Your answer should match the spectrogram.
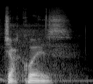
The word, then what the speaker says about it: Jaquez: Jaime Jacques Jr. Did I say it right? Jaime Jacques? – Jacques. – No, he's not. That sounds French. – It's Jaquez. – Or it's Jaquez. His name is Jaime Jaquez Jr. Haktua.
